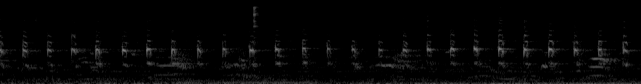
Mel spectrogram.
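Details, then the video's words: Sindhi and Punjabi francolins calling against each other: rapid, crisp notes in a fast steady run, about four per second, with a low hum briefly in the background. "سندھی اور پنجابی تیتر کا مقابلہ"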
